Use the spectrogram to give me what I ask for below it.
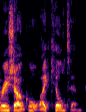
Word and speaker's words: Ra's al Ghul: It's Ra's al Ghul now.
